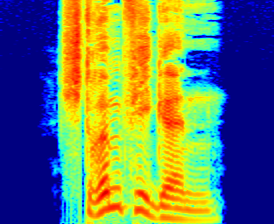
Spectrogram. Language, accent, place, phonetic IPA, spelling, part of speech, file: German, Germany, Berlin, [ˈʃtʁʏmp͡fɪɡn̩], strümpfigen, adjective, De-strümpfigen.ogg
- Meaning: inflection of strümpfig: 1. strong genitive masculine/neuter singular 2. weak/mixed genitive/dative all-gender singular 3. strong/weak/mixed accusative masculine singular 4. strong dative plural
